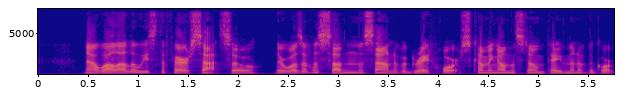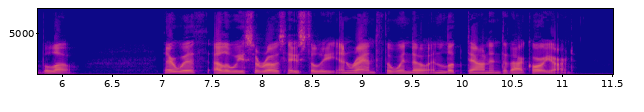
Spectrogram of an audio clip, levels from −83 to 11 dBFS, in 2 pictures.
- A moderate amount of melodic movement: No, wide, 6.1 semitones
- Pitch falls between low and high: No, low, 120 Hz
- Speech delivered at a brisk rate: Yes, fast, 225 wpm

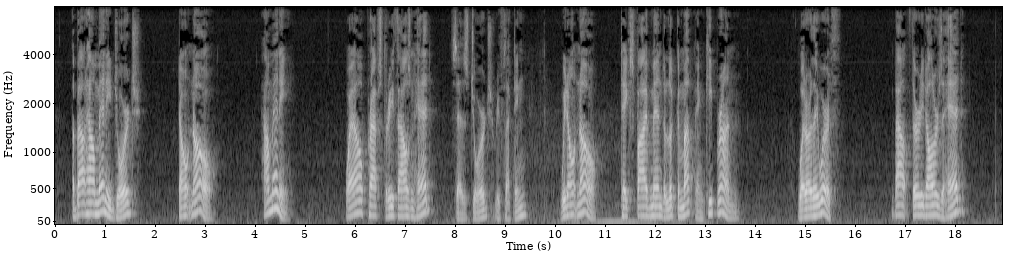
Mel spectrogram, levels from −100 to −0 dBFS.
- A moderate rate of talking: No, slow, 120 wpm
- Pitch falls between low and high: No, low, 130 Hz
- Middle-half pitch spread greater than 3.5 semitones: Yes, average, 5.1 semitones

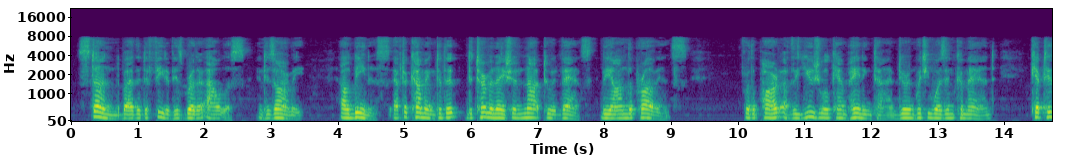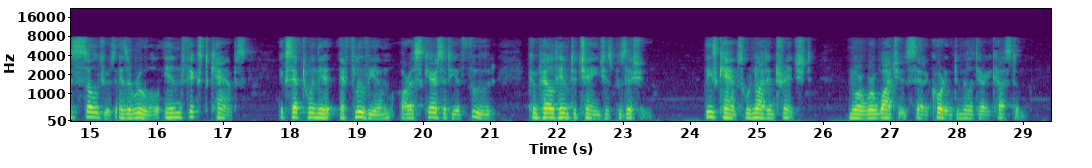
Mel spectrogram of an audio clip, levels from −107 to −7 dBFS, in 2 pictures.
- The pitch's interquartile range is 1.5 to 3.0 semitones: Yes, narrow, 2.5 semitones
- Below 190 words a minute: Yes, average, 155 wpm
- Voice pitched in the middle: Yes, medium, 145 Hz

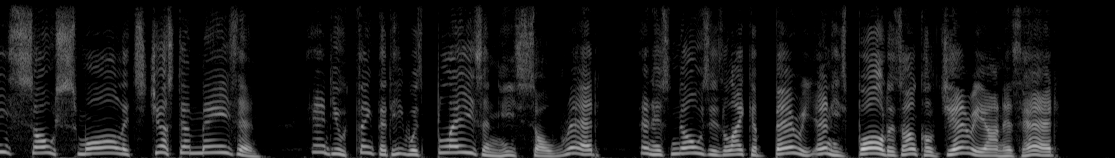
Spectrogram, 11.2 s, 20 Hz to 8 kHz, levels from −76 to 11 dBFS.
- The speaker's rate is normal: Yes, average, 185 wpm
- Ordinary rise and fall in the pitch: No, wide, 6.7 semitones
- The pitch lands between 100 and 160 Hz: No, high, 240 Hz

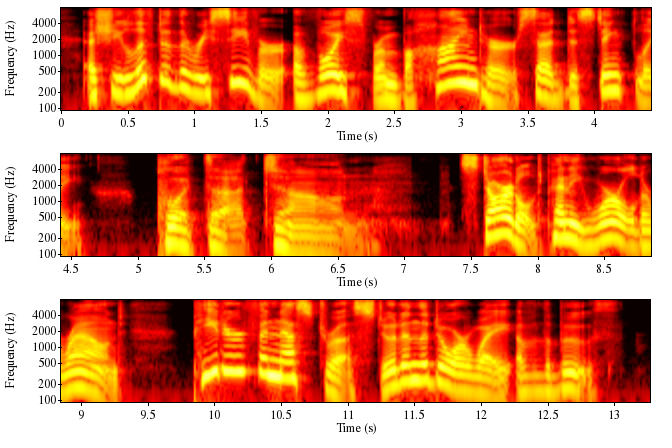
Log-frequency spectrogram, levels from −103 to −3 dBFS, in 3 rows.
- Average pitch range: No, wide, 9.0 semitones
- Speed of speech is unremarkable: No, slow, 125 wpm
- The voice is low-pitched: No, medium, 185 Hz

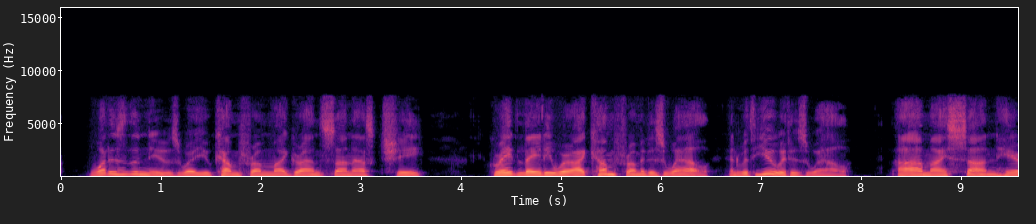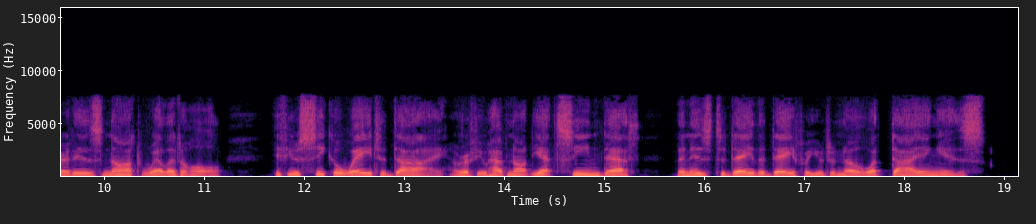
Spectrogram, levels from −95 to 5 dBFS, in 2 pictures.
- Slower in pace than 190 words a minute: No, fast, 205 wpm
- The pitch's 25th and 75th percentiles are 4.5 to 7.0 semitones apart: Yes, average, 4.9 semitones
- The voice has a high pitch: No, medium, 150 Hz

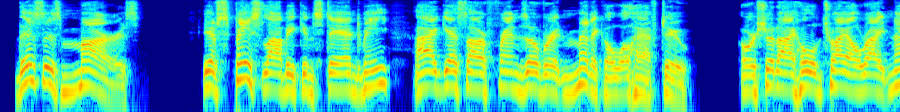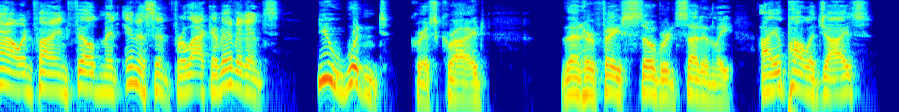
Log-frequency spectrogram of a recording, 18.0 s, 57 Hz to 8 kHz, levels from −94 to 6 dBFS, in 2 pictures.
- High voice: No, medium, 155 Hz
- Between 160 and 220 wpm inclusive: No, average, 150 wpm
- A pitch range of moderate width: Yes, average, 4.2 semitones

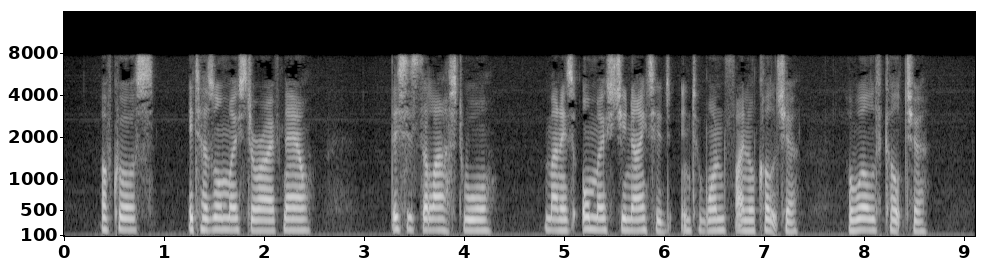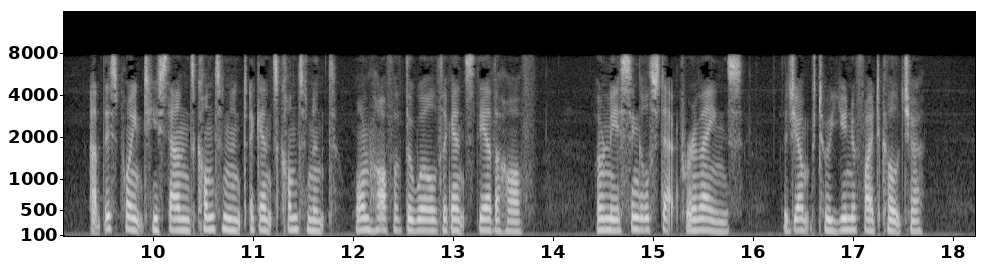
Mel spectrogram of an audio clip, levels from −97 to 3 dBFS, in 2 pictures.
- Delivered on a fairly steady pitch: Yes, narrow, 1.3 semitones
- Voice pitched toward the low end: No, medium, 180 Hz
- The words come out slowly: No, average, 170 wpm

